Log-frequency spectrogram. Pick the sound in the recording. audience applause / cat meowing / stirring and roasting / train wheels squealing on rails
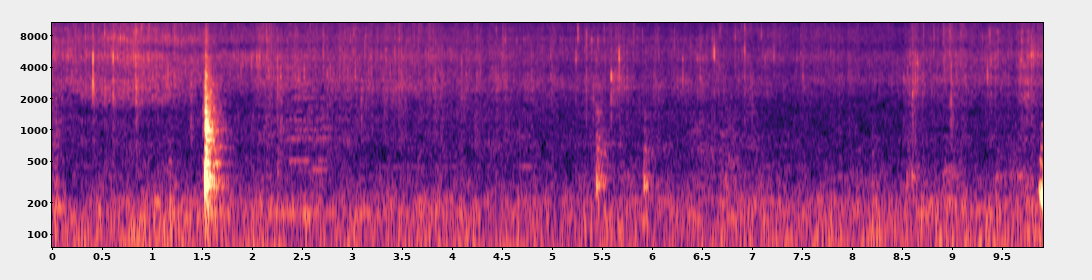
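stirring and roasting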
